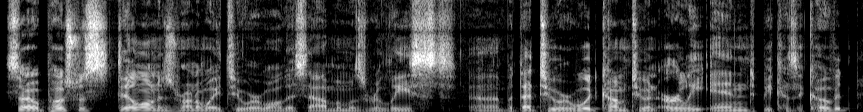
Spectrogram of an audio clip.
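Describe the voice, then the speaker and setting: A man's voice: lowish voice, fairly quick, no echo, studio quality. A man co-hosting a music podcast, steadily recounting his research notes in casual chat. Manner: steady recounting, with short agreeing interjections. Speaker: podcast co-host.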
